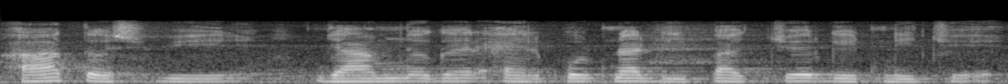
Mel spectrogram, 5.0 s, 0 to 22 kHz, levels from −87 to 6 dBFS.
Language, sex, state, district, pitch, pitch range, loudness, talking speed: Gujarati, male, Gujarat, Valsad, 145 Hz, 140-150 Hz, -18 LUFS, 105 wpm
